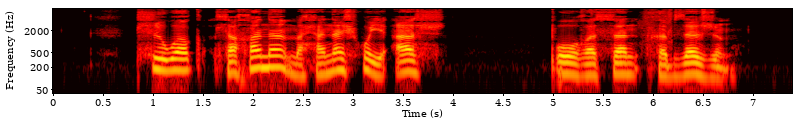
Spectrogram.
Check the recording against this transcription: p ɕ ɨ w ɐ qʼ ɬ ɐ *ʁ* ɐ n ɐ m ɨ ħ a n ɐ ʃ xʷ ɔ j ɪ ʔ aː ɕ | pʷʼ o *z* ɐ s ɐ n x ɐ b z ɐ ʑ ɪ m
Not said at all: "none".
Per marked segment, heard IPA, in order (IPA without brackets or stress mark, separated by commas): χ, ʁ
